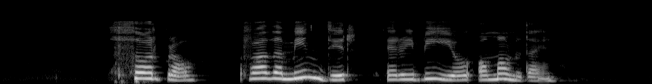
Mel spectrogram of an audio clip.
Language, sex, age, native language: Icelandic, female, 50-59, Portuguese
